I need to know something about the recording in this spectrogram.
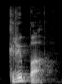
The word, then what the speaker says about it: कृपा: ऋ ऋ स्वर है तो कृपा इसको जब हम खोलेंगे तो क उसके बाद ऋ और फिर प और फिर दीर्घ अ कृपा यह चीज है कृपा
